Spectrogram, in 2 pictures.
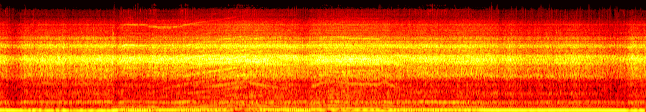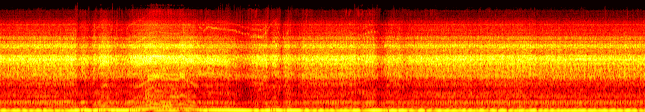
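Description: Racing motorcycle engines idling close on board, with the pitch rising and falling in several blips of revving, about three seconds in, again around six seconds and again around fifteen seconds.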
